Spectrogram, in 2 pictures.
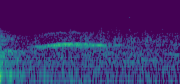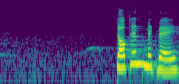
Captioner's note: cheers and applause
